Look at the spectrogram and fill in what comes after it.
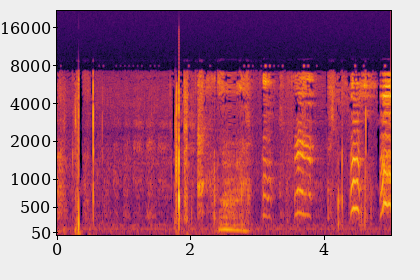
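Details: A Rottweiler playing with its favourite rubber chicken toy whines in short, high, arching whimpers, rising and falling, repeated several times toward the end, between thumps and handling noises and a person urging it to get the toy.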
